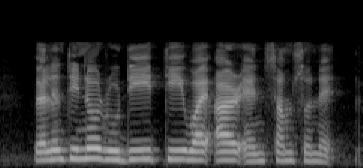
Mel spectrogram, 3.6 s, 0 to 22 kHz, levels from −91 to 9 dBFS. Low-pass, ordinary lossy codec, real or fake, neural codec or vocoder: none; none; real; none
